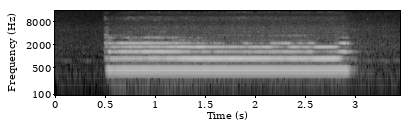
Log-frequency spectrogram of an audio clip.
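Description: Flute sustaining a single steady note A for about two and a half seconds, clear and close with a clean start and soft release, played alone.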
